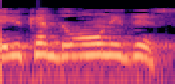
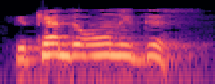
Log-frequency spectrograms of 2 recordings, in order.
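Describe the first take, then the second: First: Said in the usual way. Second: Much slower, words spaced out; slow careful repeat. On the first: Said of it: "first read". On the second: Shown as a demonstration. Teacher repeating the line slowly for students. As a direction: say it slowly for the class to copy. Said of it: "repeated slowly".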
